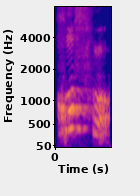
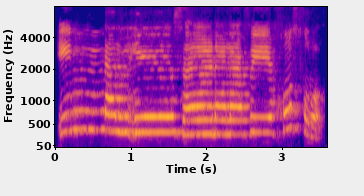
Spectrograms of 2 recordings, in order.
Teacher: তো রতে জবর হয়ে গেল, র মোটা হবে।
